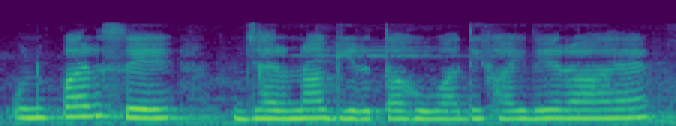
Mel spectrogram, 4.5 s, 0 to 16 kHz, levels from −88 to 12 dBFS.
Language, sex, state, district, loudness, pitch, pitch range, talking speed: Hindi, female, Uttar Pradesh, Saharanpur, -13 LUFS, 240 Hz, 230-255 Hz, 135 wpm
